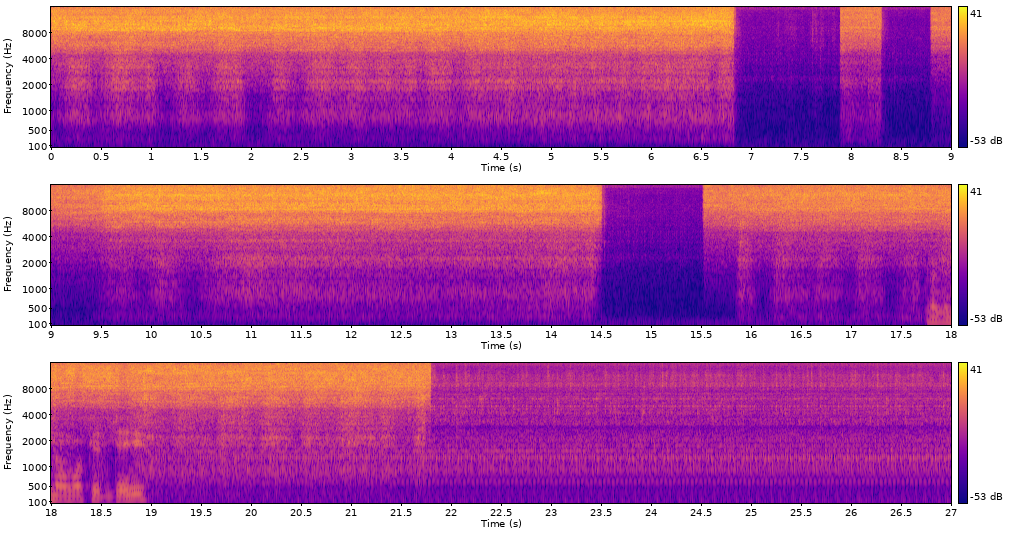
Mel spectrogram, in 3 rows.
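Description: Iwata Eclipse HP-CS airbrush with a 0.3 mm needle spraying acrylic paint: a loud steady hiss of air in long passes, cut off twice for about a second, with a short burst between the two gaps. Near the end the hiss stops and a quieter steady motor hum carries on.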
